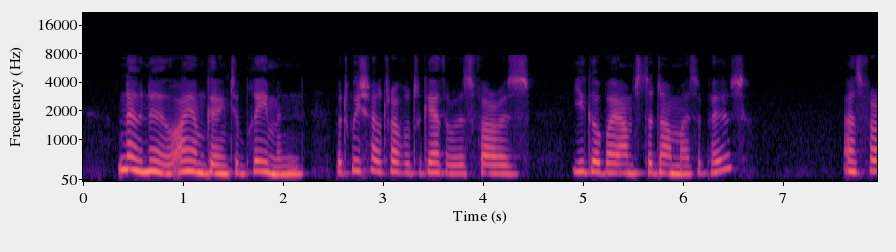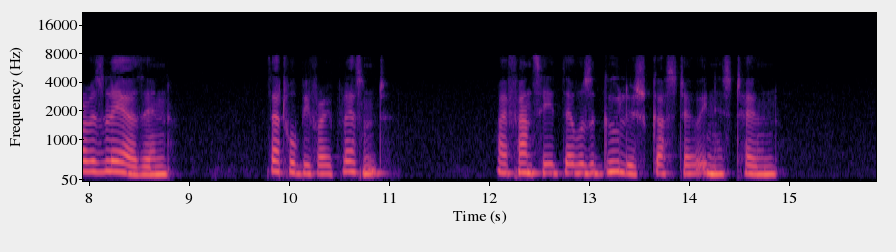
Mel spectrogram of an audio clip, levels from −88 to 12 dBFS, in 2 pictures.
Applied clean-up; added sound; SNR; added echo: none; none; none; none.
